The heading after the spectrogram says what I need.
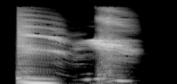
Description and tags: THROBBING, SCREECHING SWISH. Outer world sound effect produced using the excellent 'KtGranulator' vst effect by Koen of smartelectronix.
sound, sci-fi, processed, horror, effect, fx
